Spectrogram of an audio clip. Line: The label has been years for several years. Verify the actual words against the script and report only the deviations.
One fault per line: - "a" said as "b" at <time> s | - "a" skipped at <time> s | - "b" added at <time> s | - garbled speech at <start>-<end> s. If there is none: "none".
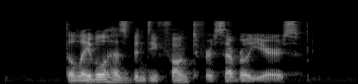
- "years" said as "defunct" at 1.4 s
